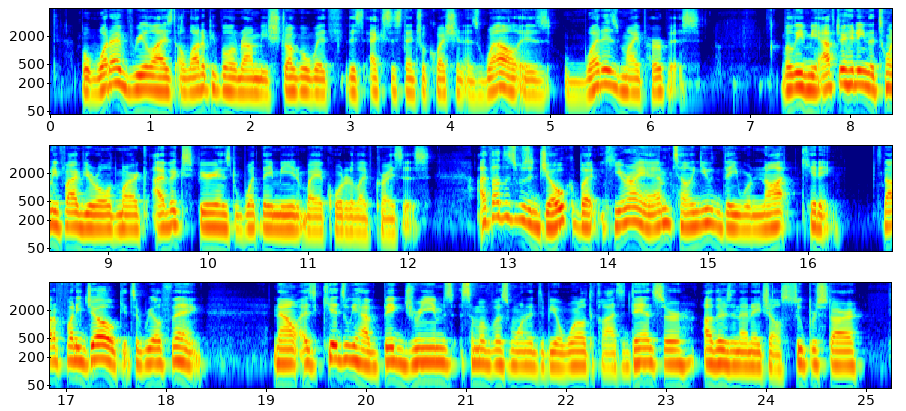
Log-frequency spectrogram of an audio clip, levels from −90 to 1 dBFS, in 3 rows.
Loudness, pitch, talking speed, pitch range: -22 LUFS, 140 Hz, 205 wpm, 130-150 Hz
